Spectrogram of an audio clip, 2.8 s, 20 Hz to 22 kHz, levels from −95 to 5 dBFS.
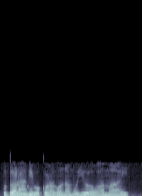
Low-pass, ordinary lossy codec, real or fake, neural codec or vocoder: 10.8 kHz; AAC, 16 kbps; fake; codec, 24 kHz, 0.9 kbps, WavTokenizer, small release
